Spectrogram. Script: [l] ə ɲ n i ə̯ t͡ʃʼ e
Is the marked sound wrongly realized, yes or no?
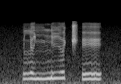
no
